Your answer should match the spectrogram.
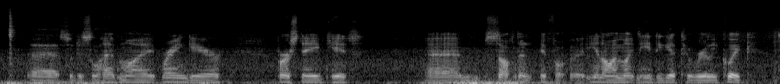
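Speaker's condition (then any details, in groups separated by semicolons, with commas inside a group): No condition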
